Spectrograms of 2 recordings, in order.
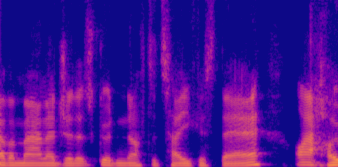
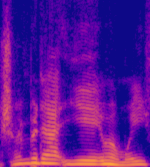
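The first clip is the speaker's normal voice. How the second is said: put-on, very high elderly voice. Imagining themselves at eighty looking back on a season: putting on an old voice. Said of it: "I'm putting on my old voice now".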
